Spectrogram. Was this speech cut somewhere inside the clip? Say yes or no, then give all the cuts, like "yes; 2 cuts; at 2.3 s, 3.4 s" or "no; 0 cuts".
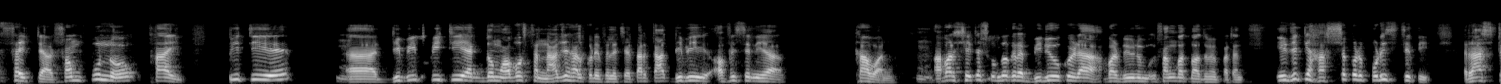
yes; 1 cut; at 6.7 s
